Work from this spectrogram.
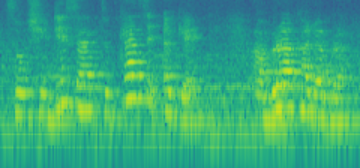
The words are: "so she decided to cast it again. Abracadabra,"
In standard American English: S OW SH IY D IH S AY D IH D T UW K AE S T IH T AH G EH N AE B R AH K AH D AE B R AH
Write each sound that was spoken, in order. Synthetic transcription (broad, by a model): S OW SH IY D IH S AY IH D T UW K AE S IH T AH G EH N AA B R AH K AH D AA B R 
